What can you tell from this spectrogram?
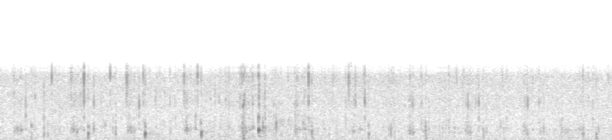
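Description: A golden retriever licking at peanut butter stuck on her nose: faint, irregular tongue smacks and clicks, several a second.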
